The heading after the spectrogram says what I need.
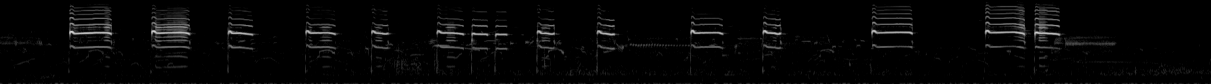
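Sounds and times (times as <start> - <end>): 
Killdeer giving shrill clear call notes: 0.7 - 6.2, 6.9 - 7.8, 8.7 - 9.2, 9.9 - 10.7.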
